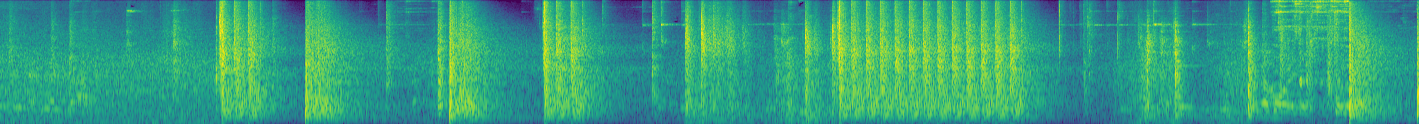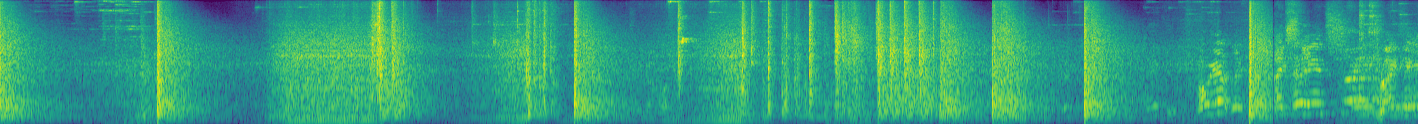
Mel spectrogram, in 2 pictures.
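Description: Submachine gun fired in fully automatic bursts on an indoor range: many short bursts and a longer burst of about two seconds near the middle, each ringing off the range walls.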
